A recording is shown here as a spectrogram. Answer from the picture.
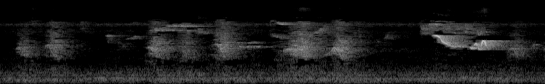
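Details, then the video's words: Young Oriental magpie-robin, tame around people, singing in a run of short chirpy, buzzy phrases, ending in a louder clear whistled swoop. Steady low background hiss. "tiếng chim chòe than bổi hót và dạng người"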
